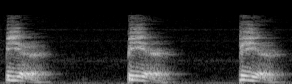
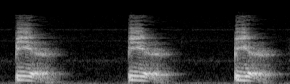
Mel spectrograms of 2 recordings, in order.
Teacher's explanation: B 발음은 양순 폐쇄음입니다. 양순 폐쇄음. 입술의 양입술, 밑입술, 아랫입술에 을 이용해서 공기를 막아주고 공기를 막았다가 그리고 열어주면서 그때 공기가 튀어나가게 돼요.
